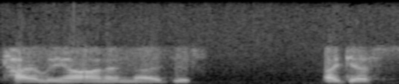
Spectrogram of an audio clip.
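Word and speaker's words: Hyllion: uh this is aries how do you pronounce this i call it highly on okay perfect h-y-l-l-i-o-n yep perfect okay we're going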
